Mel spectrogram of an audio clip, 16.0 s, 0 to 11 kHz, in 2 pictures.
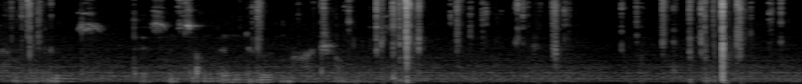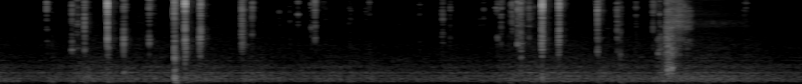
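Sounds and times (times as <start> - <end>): typing on computer keyboard: 0.1 - 0.5, 3.3 - 7.9, 8.7 - 11.3, 12.4 - 14.4.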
